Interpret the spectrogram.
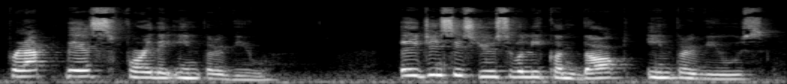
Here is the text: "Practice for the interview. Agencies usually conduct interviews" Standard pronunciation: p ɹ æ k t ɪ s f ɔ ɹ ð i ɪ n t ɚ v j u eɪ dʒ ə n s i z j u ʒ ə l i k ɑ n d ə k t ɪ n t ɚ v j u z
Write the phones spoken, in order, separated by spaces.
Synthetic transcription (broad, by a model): p ɹ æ k t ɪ s f ɔ ɹ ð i ɪ n t ɚ v j u eɪ dʒ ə n s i s j u s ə l i k ɑ n d ə k t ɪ n t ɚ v j u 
